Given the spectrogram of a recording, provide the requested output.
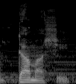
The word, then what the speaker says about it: Damacy: taking a look at Katamari Damacy or damashii depending on your pronunciation but first let's give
